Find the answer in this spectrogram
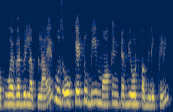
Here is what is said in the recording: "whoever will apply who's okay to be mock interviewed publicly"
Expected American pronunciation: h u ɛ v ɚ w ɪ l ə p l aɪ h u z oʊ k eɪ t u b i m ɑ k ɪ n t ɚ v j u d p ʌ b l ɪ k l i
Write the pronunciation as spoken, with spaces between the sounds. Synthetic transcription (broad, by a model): h u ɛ v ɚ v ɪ l ə p l aɪ h u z oʊ k eɪ t u b i m ɑ k ɪ n t ɚ v j u d p ʌ b l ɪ k l i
